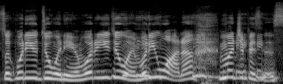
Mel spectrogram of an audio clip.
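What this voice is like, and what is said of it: Fake Brooklyn accent. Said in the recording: “I get this like fake like Brooklyn accent”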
